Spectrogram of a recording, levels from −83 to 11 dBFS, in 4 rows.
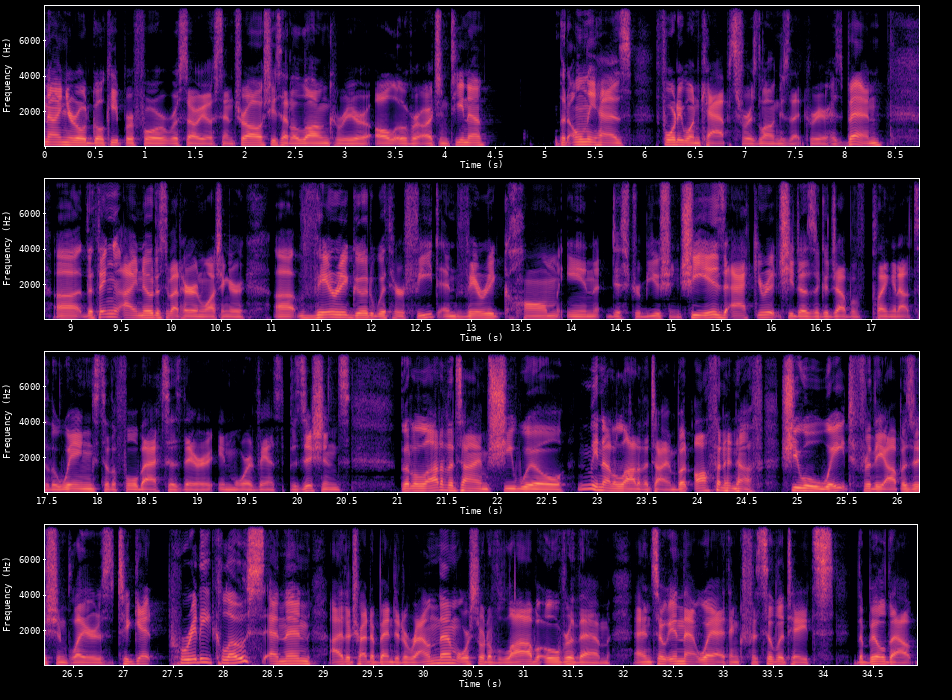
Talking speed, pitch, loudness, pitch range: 215 wpm, 110 Hz, -21 LUFS, 100-125 Hz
